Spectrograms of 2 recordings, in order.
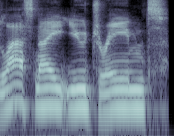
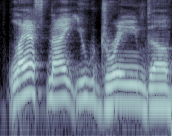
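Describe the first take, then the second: First: It is said in his plain own voice. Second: It is said in a Joey Wheeler voice.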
